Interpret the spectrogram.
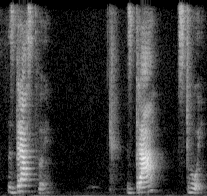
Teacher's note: There are two syllables in this word, and the first one is stressed.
